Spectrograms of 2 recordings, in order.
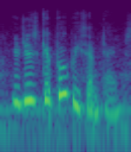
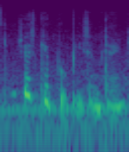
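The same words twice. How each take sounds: First: Said in the usual way. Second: Whispered. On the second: Real, not acted. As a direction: whisper "You just get poopy sometimes." softly and quickly. Comforting dog, repeated.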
